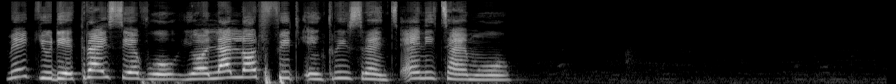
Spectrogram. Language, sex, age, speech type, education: Nigerian Pidgin, female, 15-29, read, tertiary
